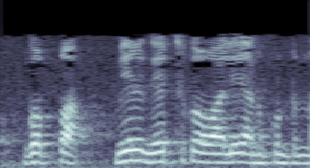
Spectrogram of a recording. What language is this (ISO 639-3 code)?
tel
